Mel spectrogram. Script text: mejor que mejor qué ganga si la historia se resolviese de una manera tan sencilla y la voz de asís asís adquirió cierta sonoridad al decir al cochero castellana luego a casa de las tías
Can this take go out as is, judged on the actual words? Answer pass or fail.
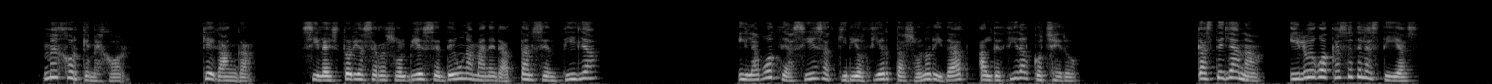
fail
